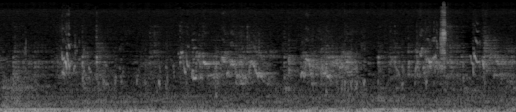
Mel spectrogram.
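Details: Happy pet budgerigar chirping, with quick wavering twitters and scratchy notes that are louder in the middle. A constant low hum fills the background.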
